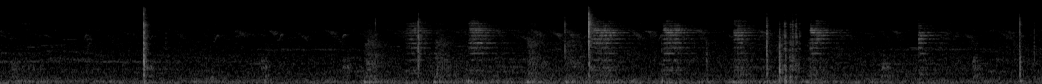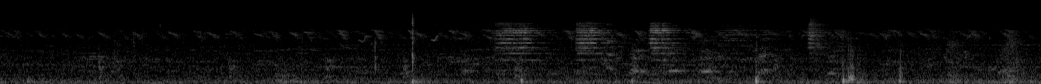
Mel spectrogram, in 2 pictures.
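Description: Birds calling in two spells of quick repeated chirps, about four to eight seconds in and again around fifteen to seventeen seconds in, with a few sharp clicks in between.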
